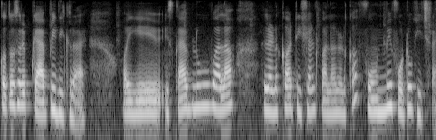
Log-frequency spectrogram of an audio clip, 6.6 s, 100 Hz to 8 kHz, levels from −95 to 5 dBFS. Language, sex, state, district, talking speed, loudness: Hindi, female, Delhi, New Delhi, 210 wpm, -20 LUFS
